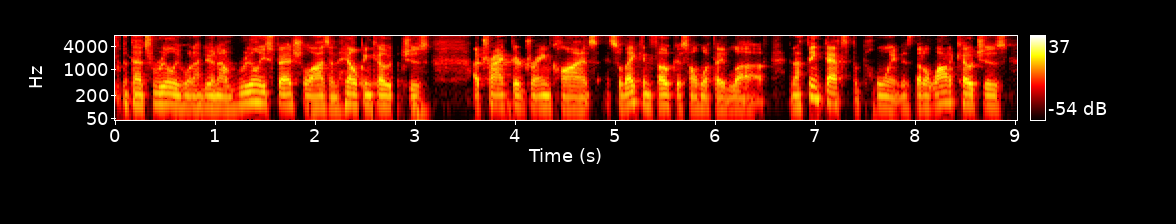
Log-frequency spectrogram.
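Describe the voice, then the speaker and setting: A husky, lowish male voice with a steady tone moves along fairly quickly. He is a middle-aged man with a Southern American accent who teaches coaches marketing in a casual, folksy style full of self-deprecating jokes.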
